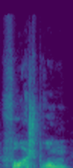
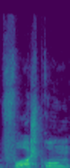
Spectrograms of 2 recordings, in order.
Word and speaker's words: Vorsprung: The V sound at the beginning of the word Vorsprung is another reminder of what we have already learned, that the V sound in German is more like an English F, but also listen to the S sound in there.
